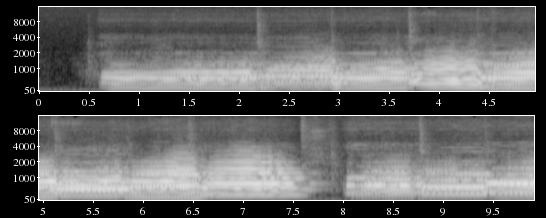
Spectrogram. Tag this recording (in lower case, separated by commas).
playing bassoon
